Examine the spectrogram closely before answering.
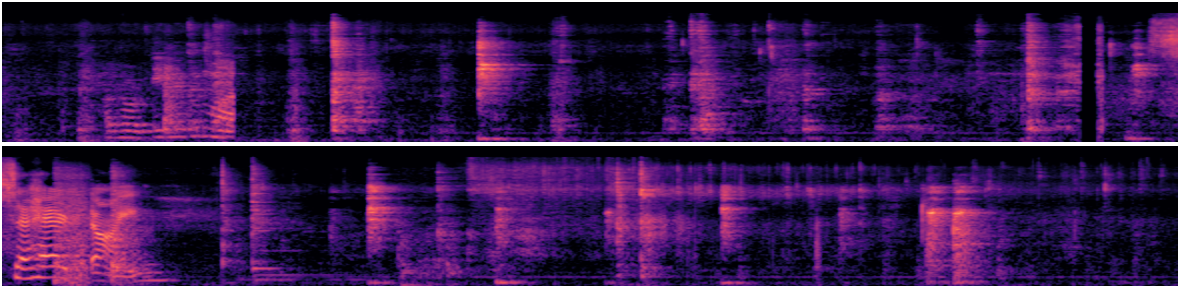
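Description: Oil sizzles softly in a frying pan.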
